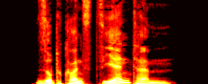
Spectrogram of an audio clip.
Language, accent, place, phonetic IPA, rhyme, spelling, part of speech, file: German, Germany, Berlin, [zʊpkɔnsˈt͡si̯ɛntəm], -ɛntəm, subkonszientem, adjective, De-subkonszientem.ogg
- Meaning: strong dative masculine/neuter singular of subkonszient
